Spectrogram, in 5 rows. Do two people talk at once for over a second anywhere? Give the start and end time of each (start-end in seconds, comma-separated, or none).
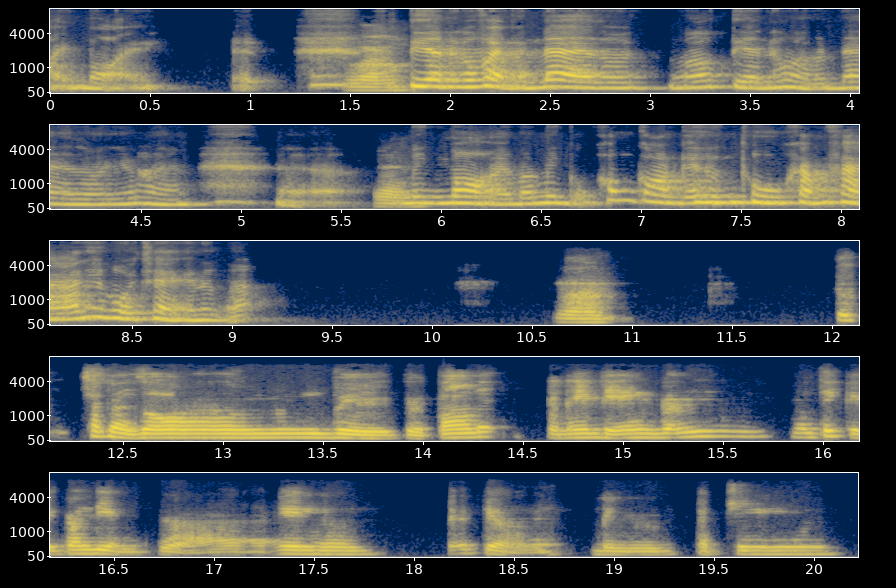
none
